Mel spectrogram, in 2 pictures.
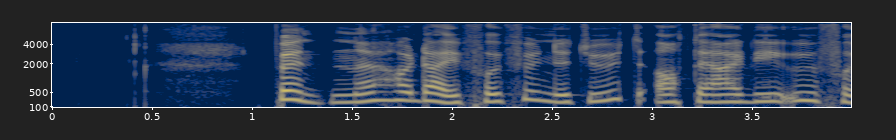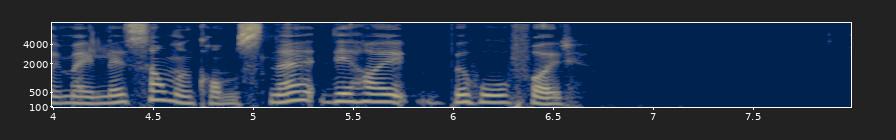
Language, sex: Norwegian, female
